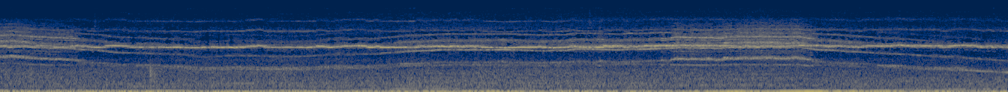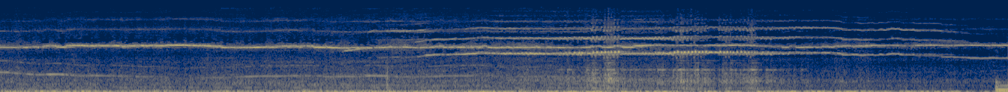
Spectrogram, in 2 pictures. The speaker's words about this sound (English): now, they sort of created this composition with them by picking up teapots so they got quiet and then putting them back down so that they would whistle again. And they were not beautiful sounding teapots. They were those teapots with shrill whistles.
